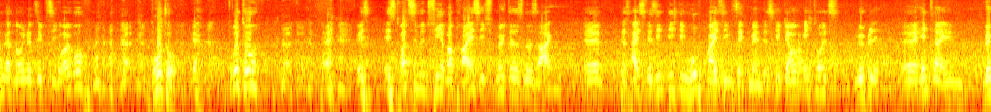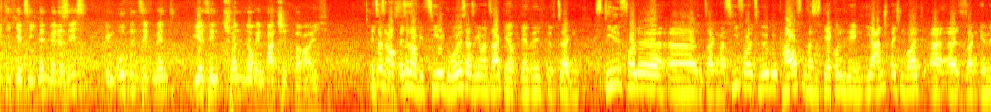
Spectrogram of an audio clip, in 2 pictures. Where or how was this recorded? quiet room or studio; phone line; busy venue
busy venue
